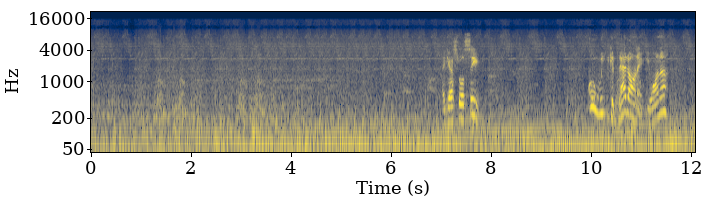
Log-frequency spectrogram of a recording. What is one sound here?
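Heavy spiked walls grind and rumble as they close in.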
